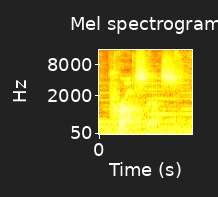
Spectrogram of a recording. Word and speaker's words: process: The word process has 2 syllables and the stress is on the first syllable, process.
